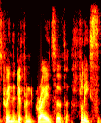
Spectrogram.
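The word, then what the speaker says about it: Vlies: the different grades of fleece. That's pronounced fleece, but it's spelt V-L-I-E-S.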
